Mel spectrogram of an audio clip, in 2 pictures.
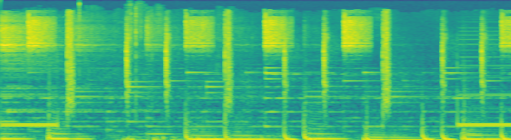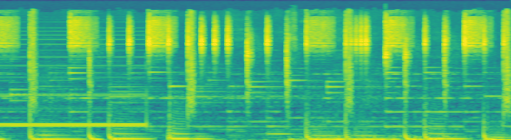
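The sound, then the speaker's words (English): An outgoing call's ringing tone, a steady two-second burr, sounds over a loud, punchy drum-heavy music beat that dominates the mix throughout. “All right, let's make this phone call. I hope she answers.”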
